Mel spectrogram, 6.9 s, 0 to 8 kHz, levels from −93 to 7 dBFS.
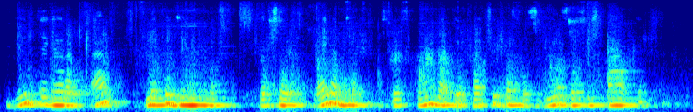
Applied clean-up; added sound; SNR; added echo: neural separator model SepFormer DNS4.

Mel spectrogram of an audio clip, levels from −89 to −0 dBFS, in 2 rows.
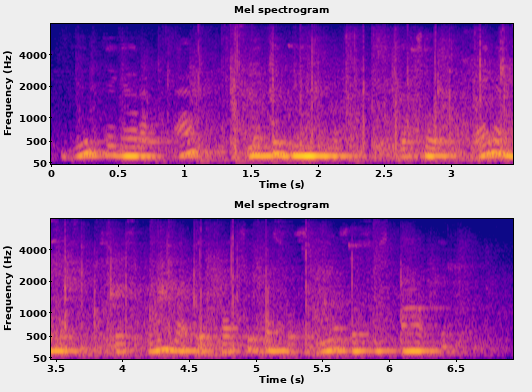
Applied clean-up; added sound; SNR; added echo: none; Run; 14 dB; reverberation time 0.8 s.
